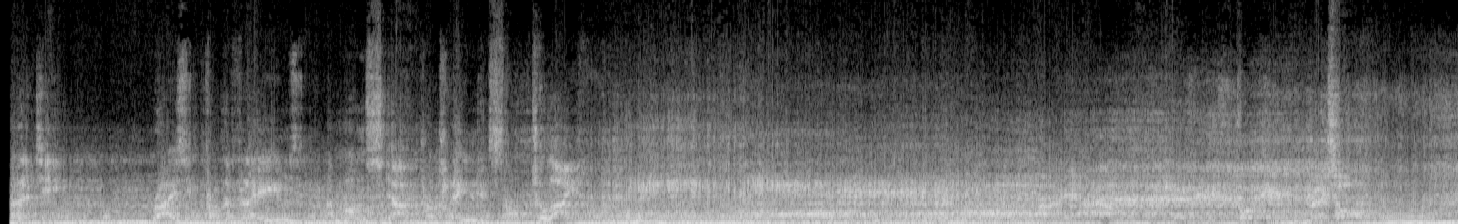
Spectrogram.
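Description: A heavy metal band plays loudly through big loudspeakers outdoors.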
